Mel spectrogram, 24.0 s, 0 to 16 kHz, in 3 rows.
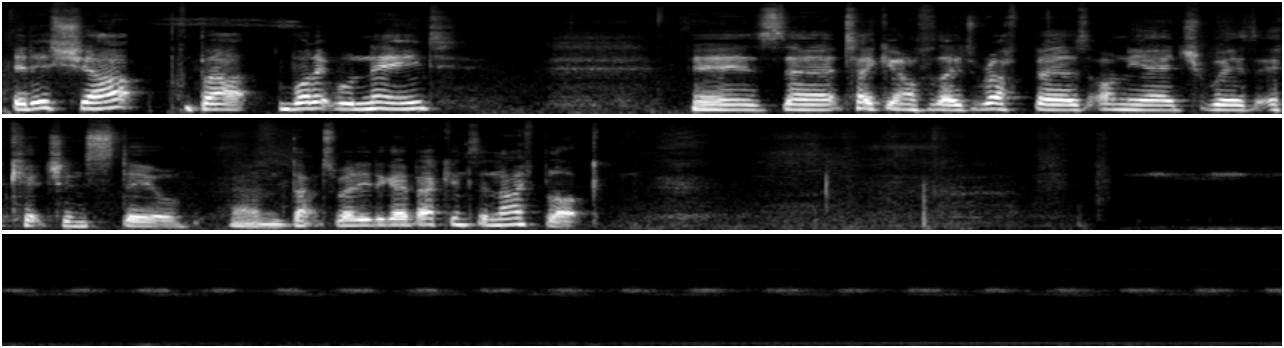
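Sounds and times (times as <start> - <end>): cricket chirping: 15.0 - 24.0.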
